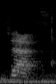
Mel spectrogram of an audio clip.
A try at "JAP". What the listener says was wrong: No, JAPS. JAP show. You ain't gotta say Japs.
